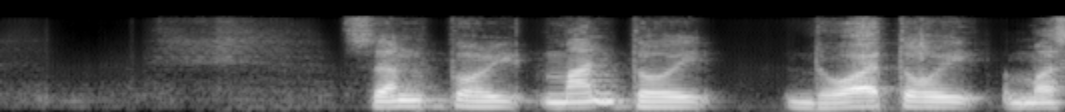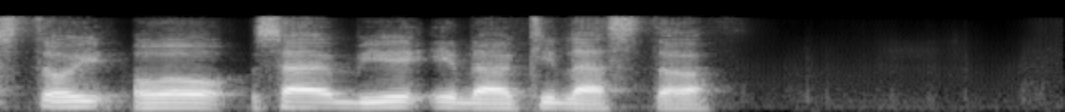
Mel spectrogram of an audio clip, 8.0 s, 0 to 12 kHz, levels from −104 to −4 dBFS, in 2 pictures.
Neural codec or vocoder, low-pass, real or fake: codec, 16 kHz, 0.5 kbps, X-Codec, WavLM features, trained on Multilingual LibriSpeech; 7.2 kHz; fake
